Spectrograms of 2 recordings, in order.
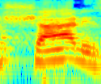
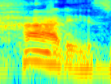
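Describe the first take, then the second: First: It begins with the Portuguese ch sound. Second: It begins with a breathy h sound. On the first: The speaker calls it wrong. "embora em português seria Charis" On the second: The speaker calls it right. "se você quiser usar uma pronúncia correta, seria Haris"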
